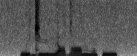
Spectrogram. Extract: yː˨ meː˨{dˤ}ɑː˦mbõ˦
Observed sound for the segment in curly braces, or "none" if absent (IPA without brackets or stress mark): dˤ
